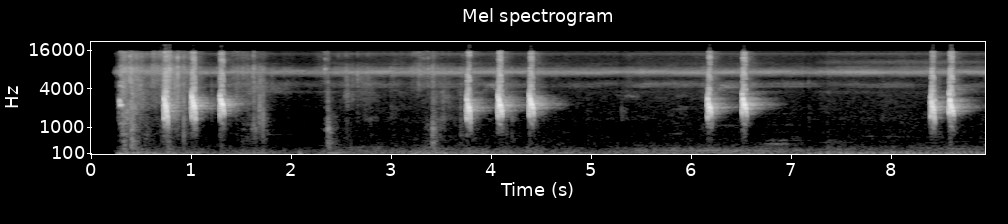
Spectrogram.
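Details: Sooty-headed bulbul song played as a lure to make other caged birds sing: four short bursts of two or three bright, clipped notes spaced a few seconds apart, with a faint steady high hiss behind.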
